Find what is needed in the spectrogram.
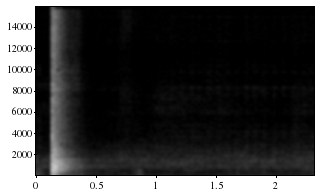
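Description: A single sharp hand clap right at the start.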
